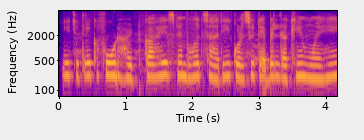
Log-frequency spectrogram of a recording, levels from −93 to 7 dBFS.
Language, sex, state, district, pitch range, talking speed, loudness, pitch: Hindi, female, Haryana, Rohtak, 205-225 Hz, 215 wpm, -18 LUFS, 215 Hz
